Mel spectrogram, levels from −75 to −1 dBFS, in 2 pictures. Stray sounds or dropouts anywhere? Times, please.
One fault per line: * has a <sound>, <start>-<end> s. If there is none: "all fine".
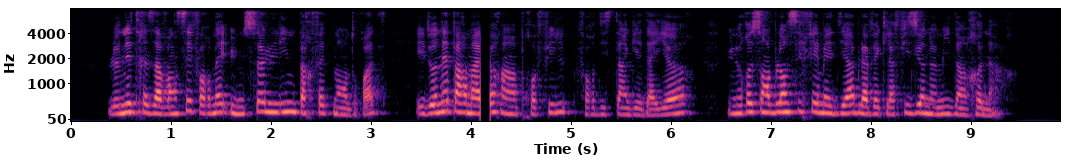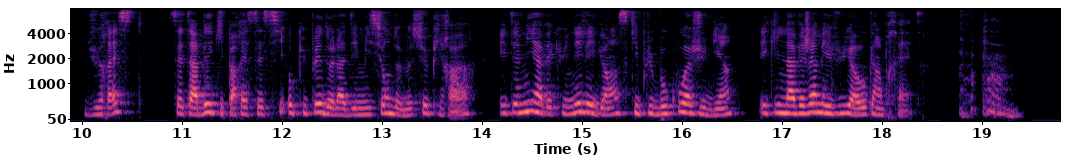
* has a dropout, 4.1-4.2 s
* has a throat clearing, 18.8-19.4 s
